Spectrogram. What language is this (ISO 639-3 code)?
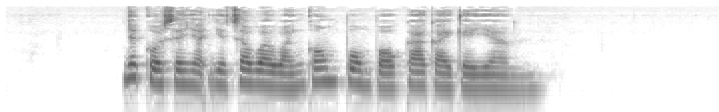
yue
